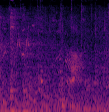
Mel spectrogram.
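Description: Street-market ambience: background voices of passers-by over a steady street noise, with a few light clicks or knocks.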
